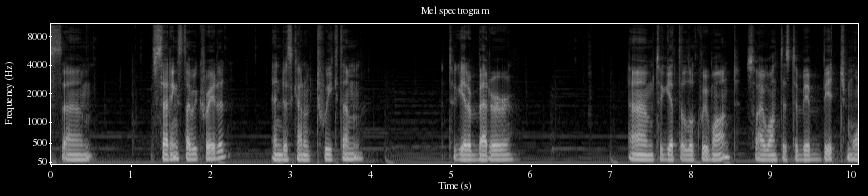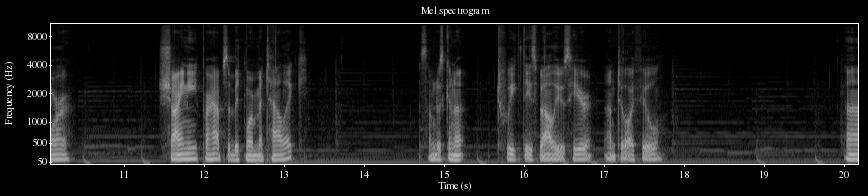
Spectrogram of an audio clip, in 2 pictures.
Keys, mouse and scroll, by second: 8.1-9.6 scroll up 1.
